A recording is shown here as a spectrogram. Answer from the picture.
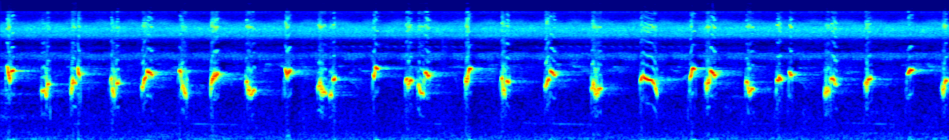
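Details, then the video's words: Vigorous 'ropel' song of a sooty-headed bulbul, said to draw answers from other bulbuls. Dense, continuous chains of short clear whistles, often paired as rising-then-falling notes, continue without pause over a constant high hiss. "KICAU SUARA trucukan gacor Ropel pajang ini RAJANYA BIKIN NYAUT trucuk lain"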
